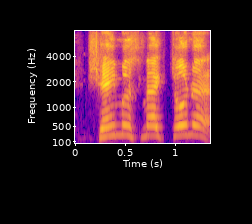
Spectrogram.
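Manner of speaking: put-on high, loud shout in a genuine Dublin accent. Retelling how a stranger in a car shouted his name: imitating a shout in a real dublin accent. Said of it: "he shouts out my name with a real Dublin accent".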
